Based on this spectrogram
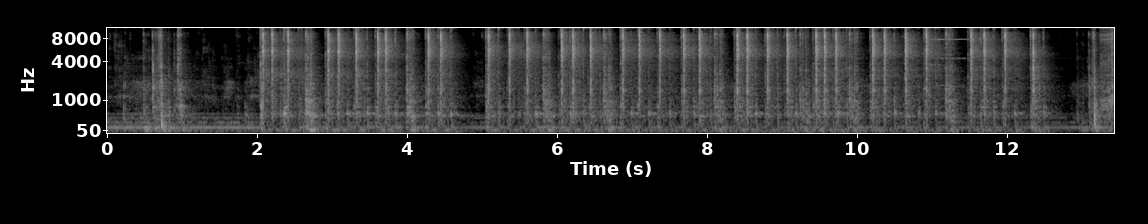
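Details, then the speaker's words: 1960 Smith-Corona Sterling typewriter in Alpine Blue, worn but working (comma key a little slow): crisp key strikes in bursts, carriage pauses and a clear end-of-line bell signalling to hit the return handle; normal typing. "And when you hear that bell tells you, hey, you're at the end of your line, you need to hit the return handle."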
